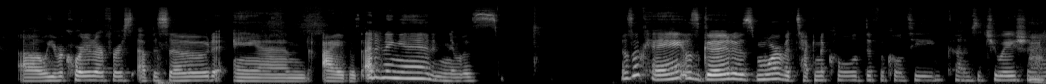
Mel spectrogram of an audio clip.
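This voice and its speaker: At a moderate pace, the voice rises and falls with lively intonation. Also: woman, medium pitch for a woman. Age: 20s. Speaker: podcast co-host. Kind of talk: casual chat. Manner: loud; loud laughter.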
